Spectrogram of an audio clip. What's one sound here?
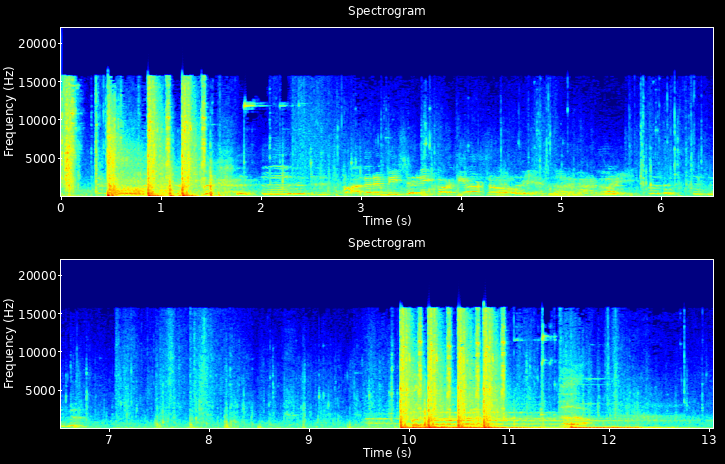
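Rifle shots ring out in quick bursts.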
